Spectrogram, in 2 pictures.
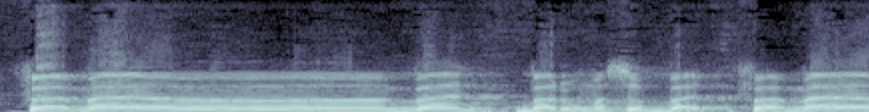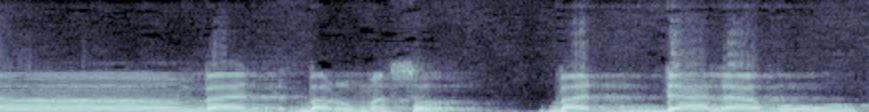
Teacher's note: di situ hukum iqlab, nun mati bertemu ba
